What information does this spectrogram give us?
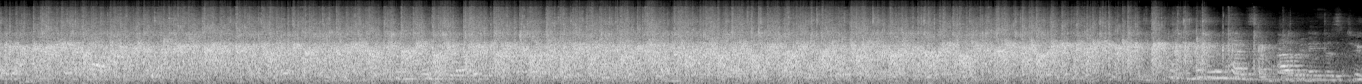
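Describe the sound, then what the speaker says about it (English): Sustained, loud audience applause at an evening self-esteem talk, dense steady clapping from a room full of people that carries on for several seconds before tapering off at the end. "if you could just show a thank you by giving them a clap"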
